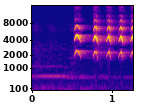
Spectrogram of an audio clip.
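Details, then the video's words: Sumatran leafbird (Sumatran yellow-headed form) giving a rapid burst of five loud, bright notes, about six a second, after a faint steady low hum. "CUCAK IJO GACOR TEMBAKAN SAD1S ❗❗ Suara Cucak Hijau Kepala Kuning Em0si"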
